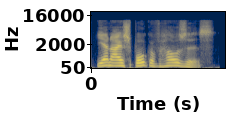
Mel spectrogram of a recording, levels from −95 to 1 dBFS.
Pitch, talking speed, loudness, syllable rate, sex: 185 Hz, 180 wpm, -16 LUFS, 4.9 syllables/s, female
